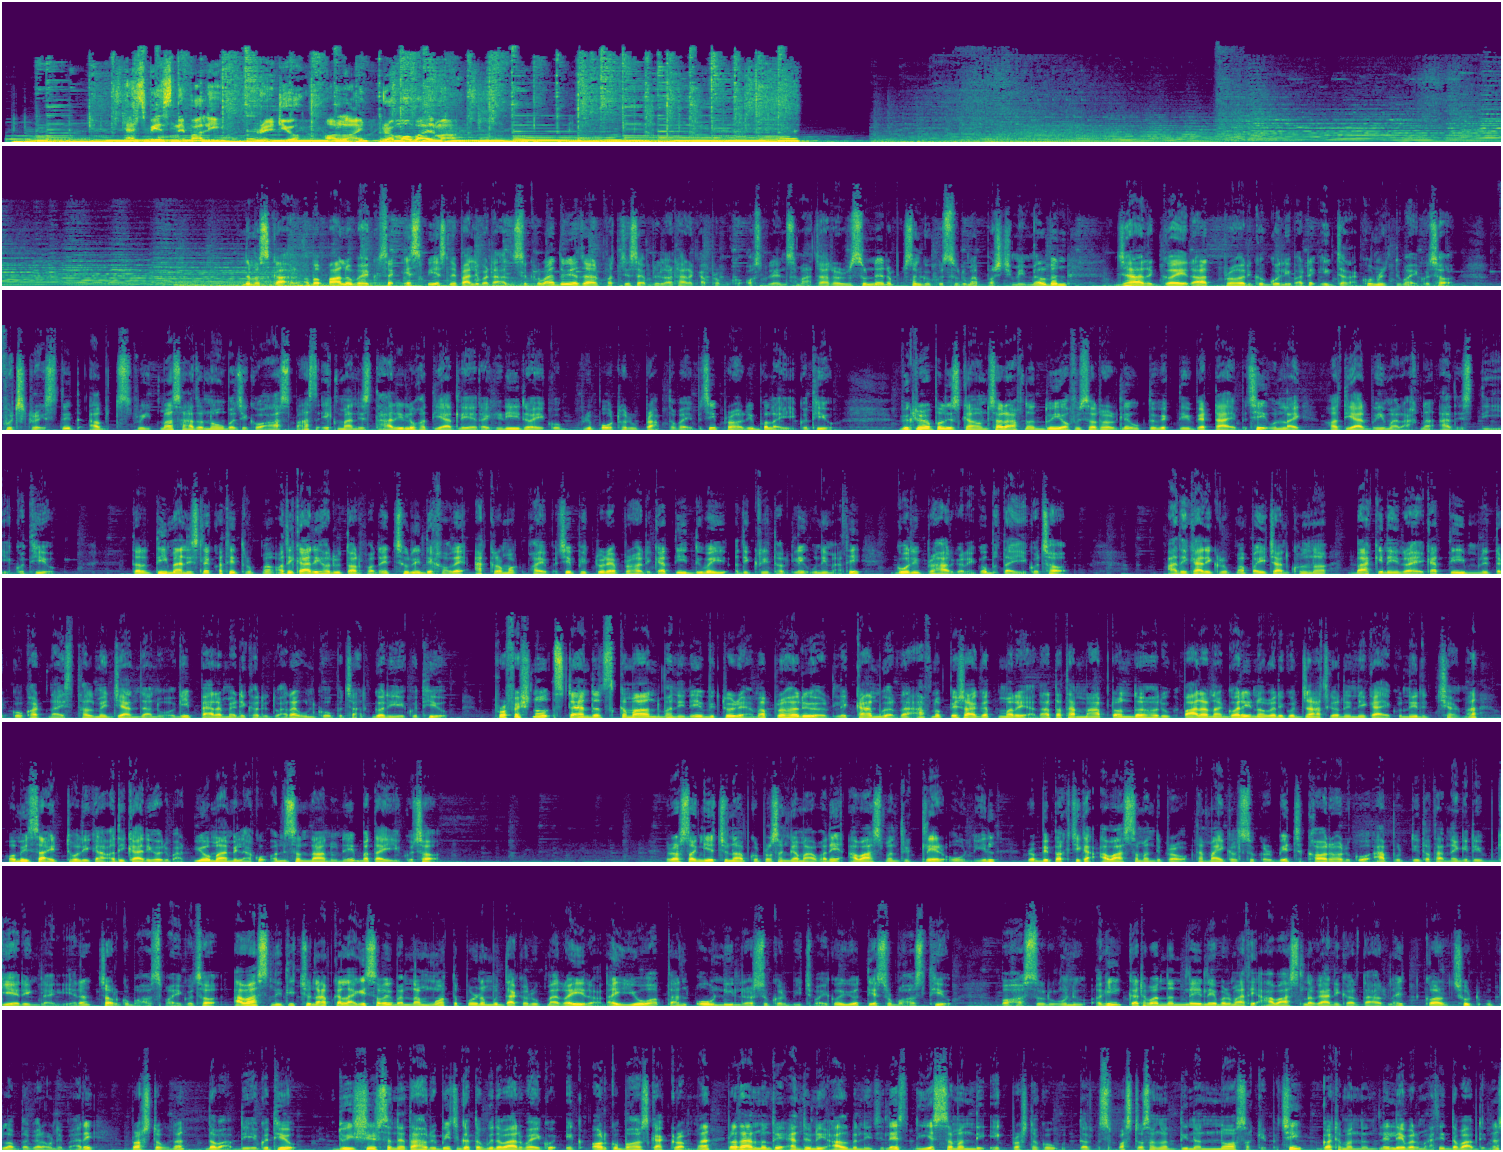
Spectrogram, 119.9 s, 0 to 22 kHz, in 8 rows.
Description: SBS Nepali Australian News Headlines: Friday, 18 April 2025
